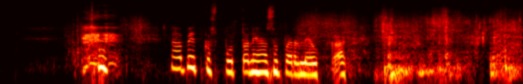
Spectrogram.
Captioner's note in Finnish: heh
